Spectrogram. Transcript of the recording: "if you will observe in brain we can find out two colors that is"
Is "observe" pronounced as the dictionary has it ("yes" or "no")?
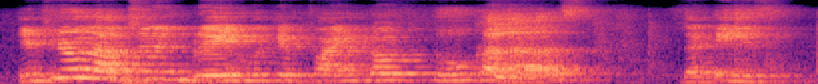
no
